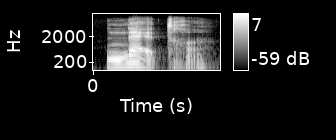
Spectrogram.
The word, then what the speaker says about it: naître: Naître. Okay, same thing here for the circonflexe. Write it, but don't pronounce it.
